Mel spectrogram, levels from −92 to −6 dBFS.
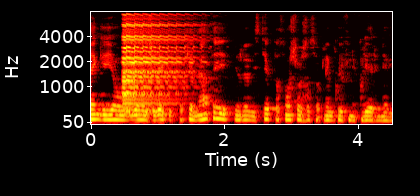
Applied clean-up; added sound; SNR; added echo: classical method WPE with log-MMSE.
